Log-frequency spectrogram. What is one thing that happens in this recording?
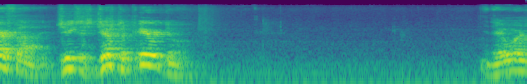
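A middle-aged man speaks steadily into a microphone, in an echoing hall, pausing between phrases.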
